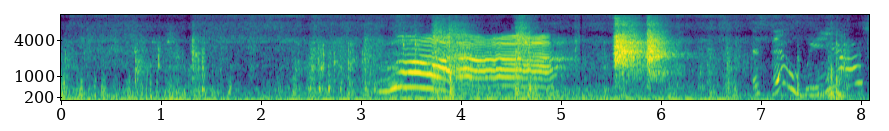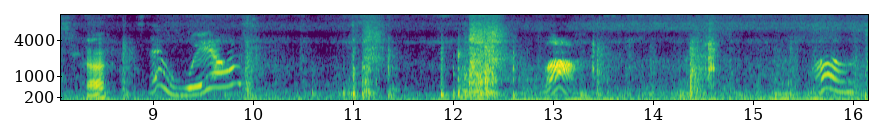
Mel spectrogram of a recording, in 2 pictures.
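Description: Scattered wordless voice exclamations and laughter with sliding pitch, one long wavering cry about four seconds in, over a steady low rumble.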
